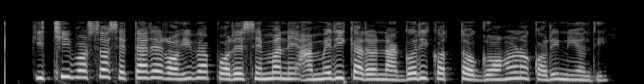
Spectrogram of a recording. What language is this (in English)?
Odia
